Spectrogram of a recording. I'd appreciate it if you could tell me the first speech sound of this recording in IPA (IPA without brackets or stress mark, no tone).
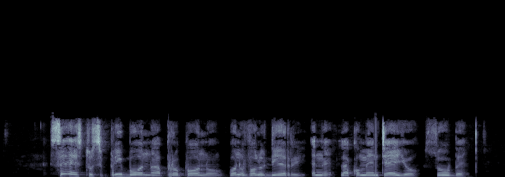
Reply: s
